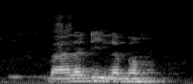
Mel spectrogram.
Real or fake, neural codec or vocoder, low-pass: real; none; 10.8 kHz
